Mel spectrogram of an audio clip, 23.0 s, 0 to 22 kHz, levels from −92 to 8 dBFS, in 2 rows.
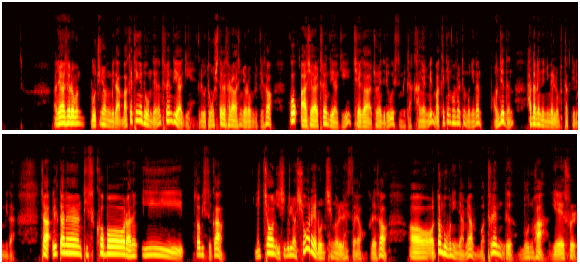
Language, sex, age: Korean, male, 40-59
